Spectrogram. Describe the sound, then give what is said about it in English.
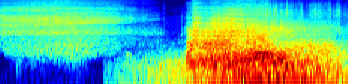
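Dragon breathing fire indoors: a soft hissing rush fades almost to nothing, then a sudden loud roaring blast of flame bursts out and holds, swelling before easing slightly. “Okay, I don't like to breathe fire indoors, but if it'll help you understand the situation...”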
